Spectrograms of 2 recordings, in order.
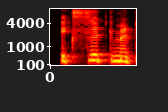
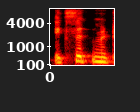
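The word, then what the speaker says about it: Akismet: Okay, ये इसकिट एक्सिटमिट है, एक्सिटमिट करके इसको प्रोनाउंस किया जाता है, एक्सिट मैट, एक्सिट मैट करके है।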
